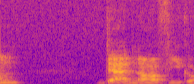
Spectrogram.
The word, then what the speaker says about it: Dadonov: Just a side note, it's pronounced, or said, however you want to call it, he's Evgeny Dadonov, not Dadonov. I hate that.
